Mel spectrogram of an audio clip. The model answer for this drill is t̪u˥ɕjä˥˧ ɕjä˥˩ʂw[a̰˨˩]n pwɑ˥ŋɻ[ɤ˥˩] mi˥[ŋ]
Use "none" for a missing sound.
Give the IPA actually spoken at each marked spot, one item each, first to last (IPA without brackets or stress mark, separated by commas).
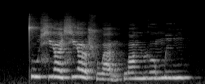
a̰˨˩, ɤ˥, ŋ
